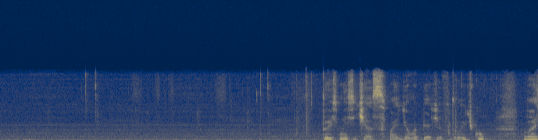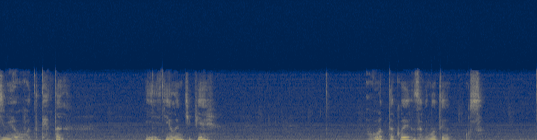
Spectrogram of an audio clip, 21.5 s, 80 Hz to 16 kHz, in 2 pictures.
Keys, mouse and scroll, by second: 8.9 KP_3, 11.4 click.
